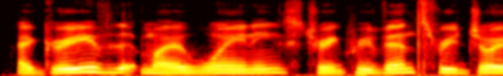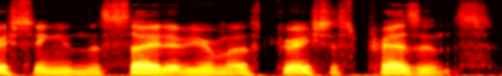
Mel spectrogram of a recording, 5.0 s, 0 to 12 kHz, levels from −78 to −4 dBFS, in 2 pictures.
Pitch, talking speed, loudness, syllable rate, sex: 140 Hz, 190 wpm, -18 LUFS, 5.0 syllables/s, male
